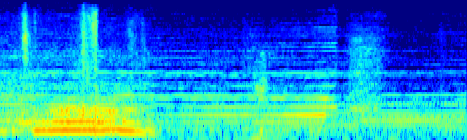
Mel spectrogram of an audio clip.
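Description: Orchestral film score played in reverse, with steady held notes. About a tenth of a second in, a loud short pitched call lasts just over half a second and drops in pitch as it ends.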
